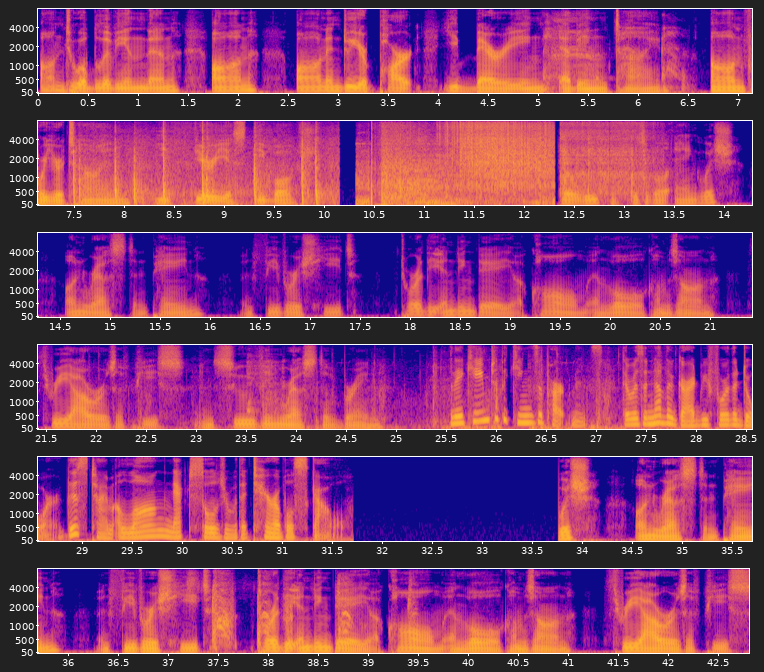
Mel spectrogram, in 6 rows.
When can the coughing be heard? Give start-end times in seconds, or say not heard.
5.0-6.6, 22.9-24.1, 37.2-39.5.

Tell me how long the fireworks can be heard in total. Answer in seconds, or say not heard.
6 s.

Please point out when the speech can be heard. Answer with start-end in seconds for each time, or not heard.
0.0-9.9, 12.3-24.9, 25.5-31.8, 33.8-42.7.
